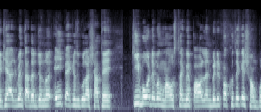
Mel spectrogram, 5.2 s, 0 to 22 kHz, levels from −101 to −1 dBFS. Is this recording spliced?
no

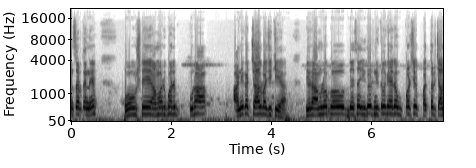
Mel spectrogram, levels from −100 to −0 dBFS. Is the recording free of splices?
yes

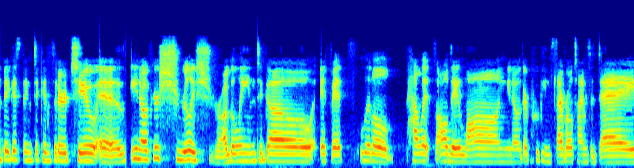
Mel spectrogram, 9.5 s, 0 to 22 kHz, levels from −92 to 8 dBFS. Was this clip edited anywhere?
no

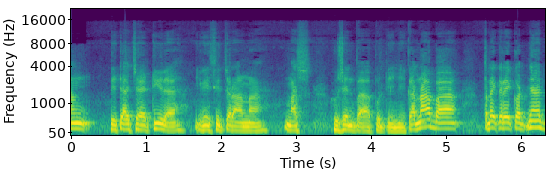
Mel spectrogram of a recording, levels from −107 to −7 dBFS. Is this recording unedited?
yes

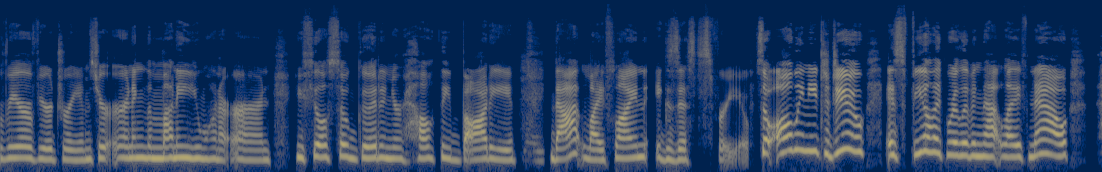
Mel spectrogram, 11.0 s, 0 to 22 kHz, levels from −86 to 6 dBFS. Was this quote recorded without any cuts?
no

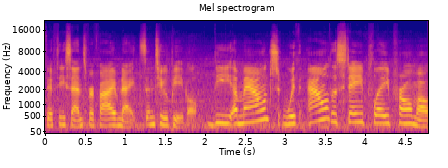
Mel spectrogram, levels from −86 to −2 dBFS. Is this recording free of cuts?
no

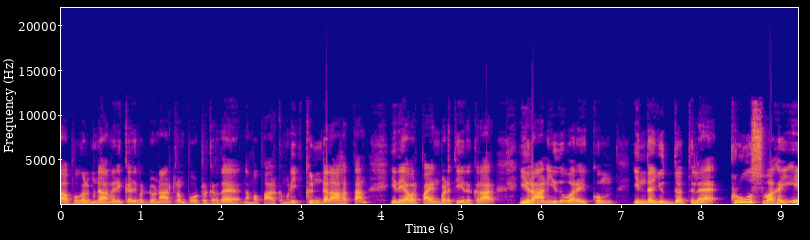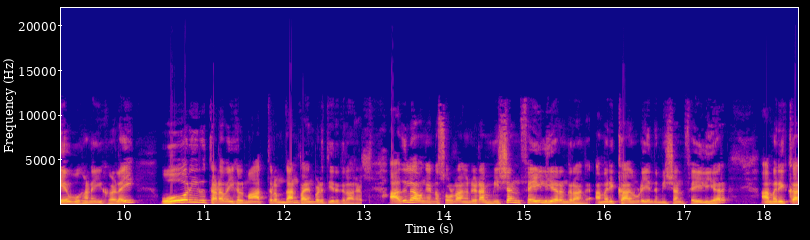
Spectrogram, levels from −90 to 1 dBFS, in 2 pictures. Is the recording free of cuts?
no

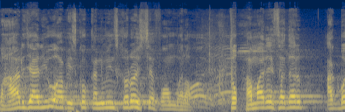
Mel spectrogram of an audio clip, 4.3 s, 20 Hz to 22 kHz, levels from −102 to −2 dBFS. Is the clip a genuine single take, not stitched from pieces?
no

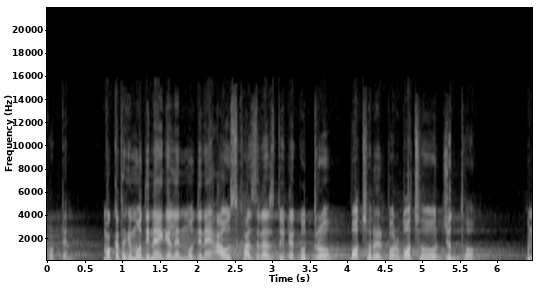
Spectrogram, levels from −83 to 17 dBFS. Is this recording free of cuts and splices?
yes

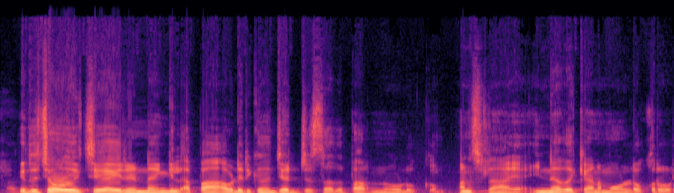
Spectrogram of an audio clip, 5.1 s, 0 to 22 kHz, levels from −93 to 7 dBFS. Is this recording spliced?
yes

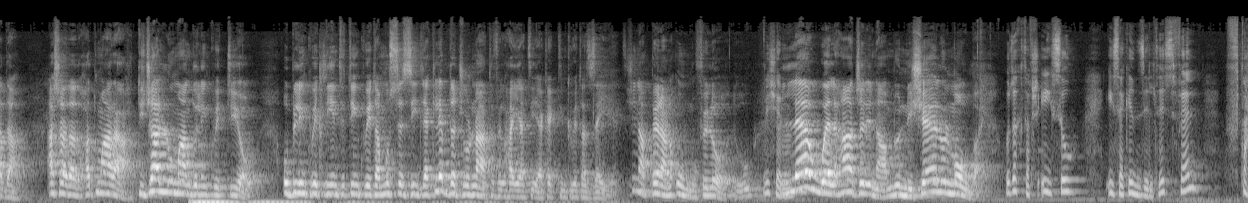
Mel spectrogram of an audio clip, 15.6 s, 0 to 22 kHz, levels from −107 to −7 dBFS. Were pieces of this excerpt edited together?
yes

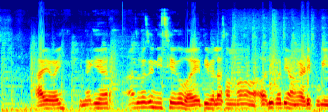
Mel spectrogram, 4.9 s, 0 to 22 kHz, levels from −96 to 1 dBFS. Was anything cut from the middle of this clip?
yes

